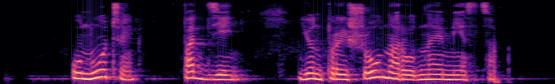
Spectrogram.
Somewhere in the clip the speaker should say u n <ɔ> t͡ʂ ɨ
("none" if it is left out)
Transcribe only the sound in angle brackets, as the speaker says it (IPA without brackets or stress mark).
ɔ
